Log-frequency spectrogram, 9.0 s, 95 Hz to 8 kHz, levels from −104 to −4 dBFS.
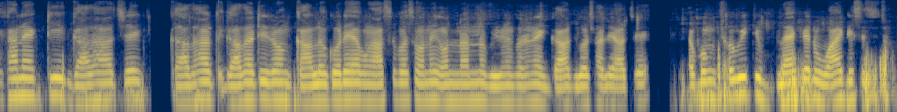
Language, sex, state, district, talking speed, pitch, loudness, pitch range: Bengali, male, West Bengal, Dakshin Dinajpur, 160 wpm, 150 Hz, -20 LUFS, 140-160 Hz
